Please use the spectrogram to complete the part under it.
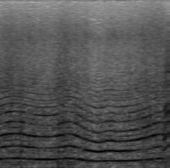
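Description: A rallycross car on tarmac approaching a right-hander, its engine note loud and steady, dipping slightly and rising again, with no talk over it.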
